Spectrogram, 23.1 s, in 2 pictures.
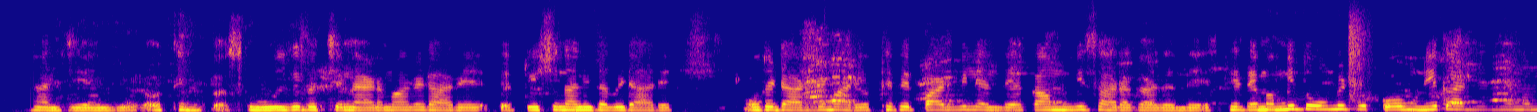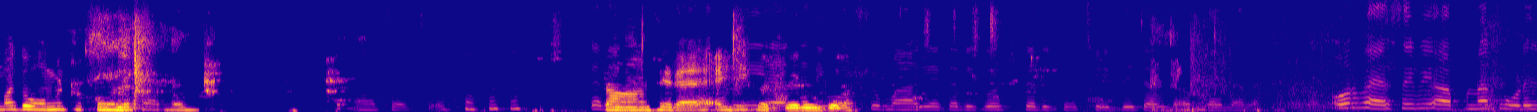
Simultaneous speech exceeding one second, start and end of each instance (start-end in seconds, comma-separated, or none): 16.1-17.9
